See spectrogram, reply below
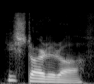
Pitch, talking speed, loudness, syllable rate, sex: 125 Hz, 190 wpm, -15 LUFS, 4.7 syllables/s, male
